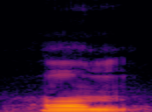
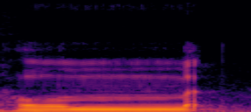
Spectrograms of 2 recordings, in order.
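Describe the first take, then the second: First: The final m is closed with no vowel. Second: The final m is followed by a vowel. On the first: The speaker calls it right. "اینجوری تلفظ میشه هم" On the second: The speaker calls it wrong. "بعضی عزیزان اینجوری تلفظ میکنن هم، میم باز یک حرکت پیدا میکنه"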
